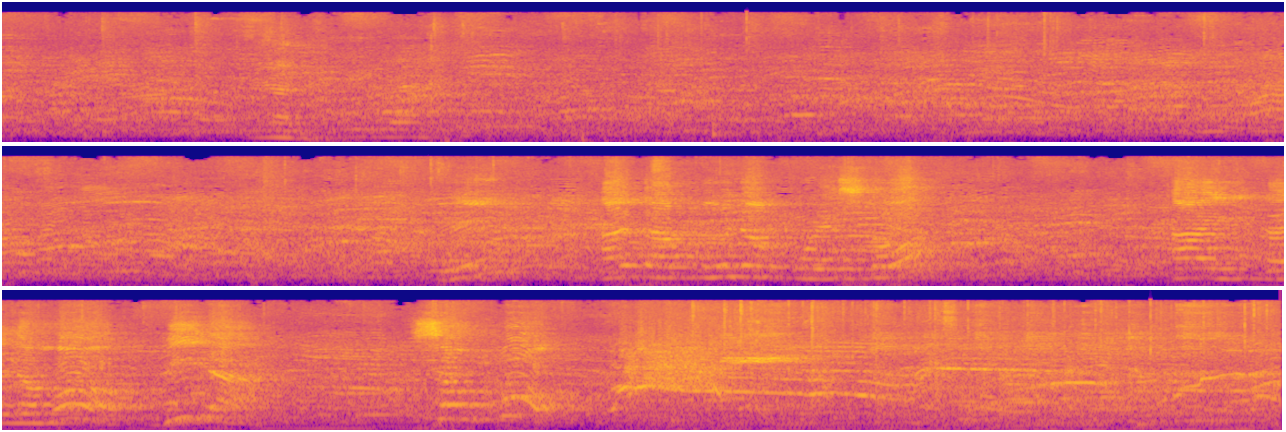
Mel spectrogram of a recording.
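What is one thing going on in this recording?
A crowd of children chatters noisily outdoors.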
